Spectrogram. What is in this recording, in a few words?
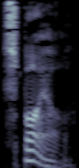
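"spoil", American English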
